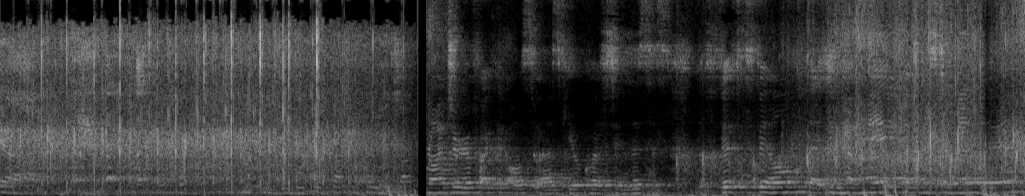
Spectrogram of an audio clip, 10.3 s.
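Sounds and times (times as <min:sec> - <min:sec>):
audience applause: 0:00.0 - 0:04.2, 0:08.3 - 0:10.2
speech: 0:04.5 - 0:10.2.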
